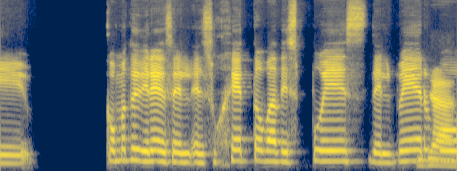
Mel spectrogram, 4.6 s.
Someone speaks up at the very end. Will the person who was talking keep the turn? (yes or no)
no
